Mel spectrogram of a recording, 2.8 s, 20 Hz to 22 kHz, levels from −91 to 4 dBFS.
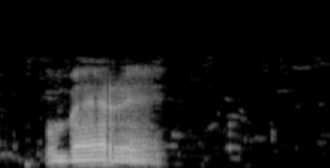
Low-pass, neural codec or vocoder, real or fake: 5.4 kHz; none; real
